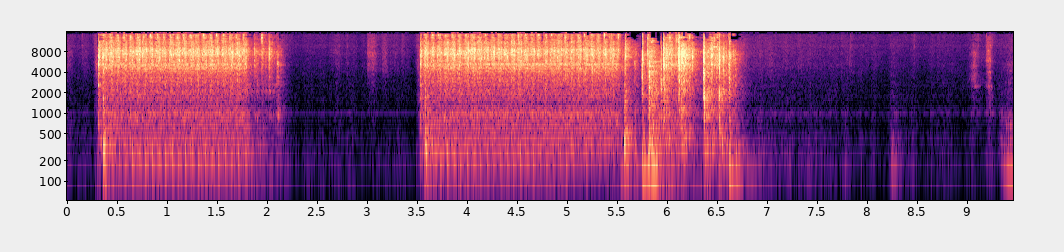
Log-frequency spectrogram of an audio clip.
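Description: An industrial sewing machine stitches a skirt side pocket in two loud, rapid bursts of about two and three seconds, separated by a pause and followed by brief clicks and handling of fabric.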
